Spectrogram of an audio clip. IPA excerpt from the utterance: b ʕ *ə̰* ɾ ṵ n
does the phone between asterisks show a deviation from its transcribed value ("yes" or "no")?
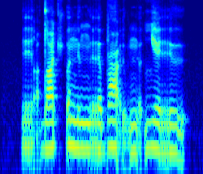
no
